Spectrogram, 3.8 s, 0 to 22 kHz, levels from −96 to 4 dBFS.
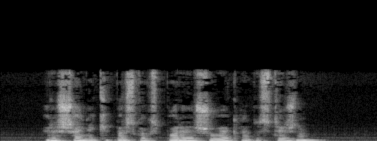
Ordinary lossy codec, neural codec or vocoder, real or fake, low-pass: AAC, 64 kbps; none; real; 10.8 kHz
